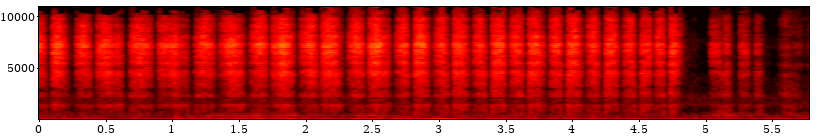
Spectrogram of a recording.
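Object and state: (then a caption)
Marker coloring on paper. A felt-tip art marker held in the fingers is rubbed back and forth over a printed paper coloring book page lying flat on a table, coloring in the white flower petals. Quick, steady scratchy strokes give a bright, hissy rasp in a rapid rhythm, then turn softer and quieter near the end.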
